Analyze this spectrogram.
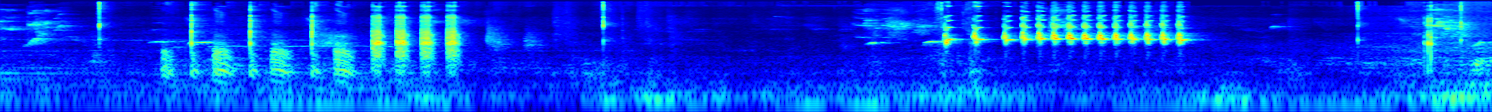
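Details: Javan myna (jalak kebo) at home in the morning, singing vigorously: scattered clicks and a burst of harsh stacked notes, a pause, then a fast series of about twelve sharp squawky notes, with low background hum.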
